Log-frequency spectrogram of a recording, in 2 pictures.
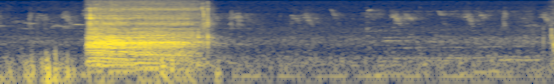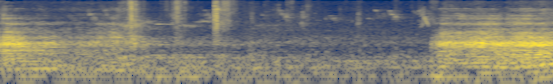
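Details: Arabian horse snorting and neighing: three loud, breathy, noisy blasts, each about one to one and a half seconds long, come near the start, in the middle and at the end, over a low rumbling background.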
